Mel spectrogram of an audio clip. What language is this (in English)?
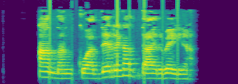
Galician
